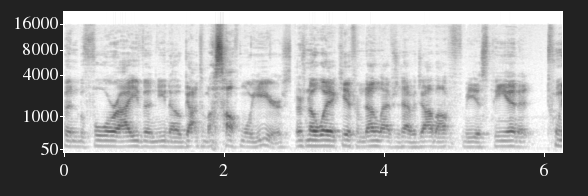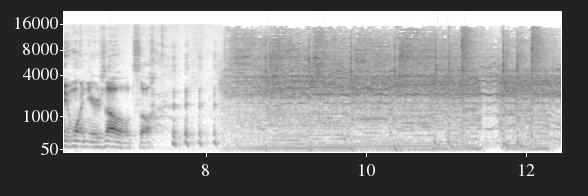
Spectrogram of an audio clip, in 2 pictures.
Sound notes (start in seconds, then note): 7.3 laughs; 8.2 energetic rock music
